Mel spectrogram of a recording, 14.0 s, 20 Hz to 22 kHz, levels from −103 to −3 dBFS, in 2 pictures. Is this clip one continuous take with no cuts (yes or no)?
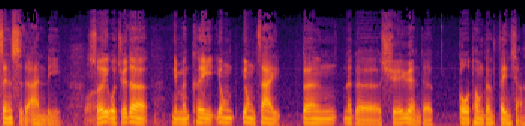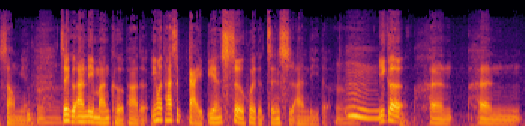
no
